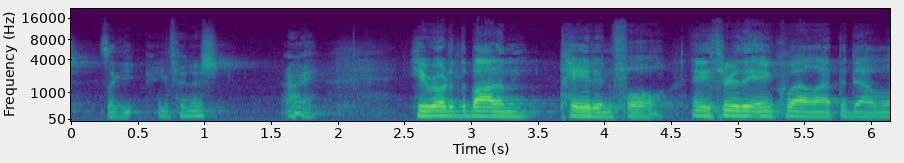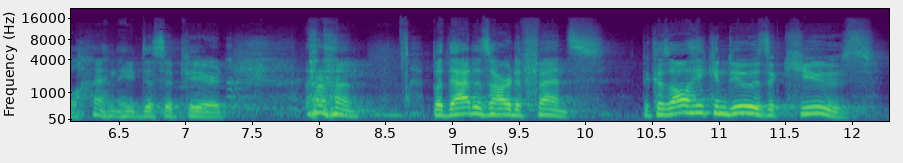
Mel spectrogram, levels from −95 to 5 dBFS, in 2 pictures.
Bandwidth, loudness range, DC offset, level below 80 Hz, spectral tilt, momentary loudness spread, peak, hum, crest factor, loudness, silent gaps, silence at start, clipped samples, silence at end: 13 kHz; 5 LU; under 0.1%; -66 dBFS; -5.5 dB/octave; 20 LU; -4 dBFS; none; 20 dB; -24 LUFS; none; 0 s; under 0.1%; 0.1 s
